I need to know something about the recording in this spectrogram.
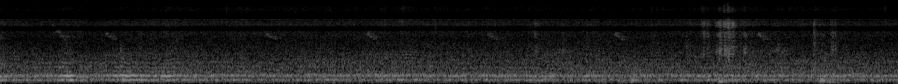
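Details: Honey bees droning in an even, sustained buzz, its low tone and overtone steady throughout, with a short burst of higher rustling noise late in the recording.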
